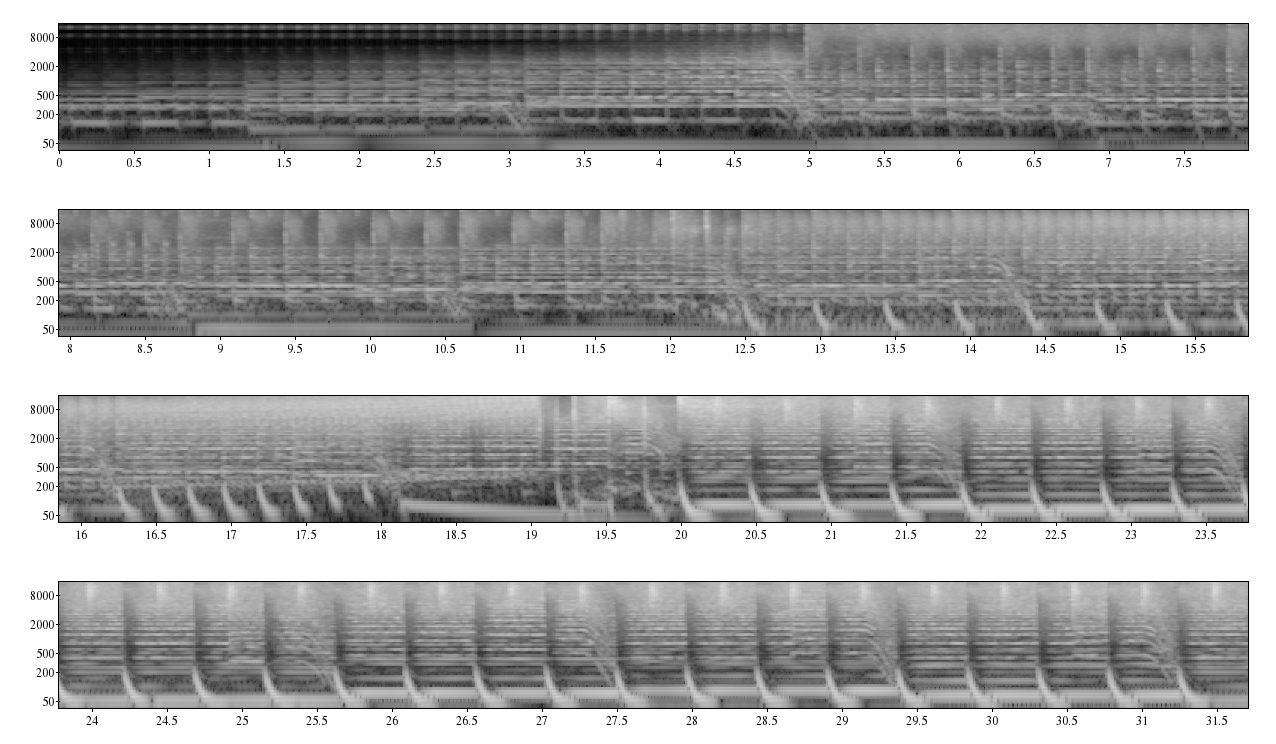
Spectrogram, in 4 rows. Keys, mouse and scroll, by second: 8.4 space, 8.7 click, 8.9 space, 10.9 space, 11.8 click, 12.2 space, 14.7 typing, 14.8-21.9 drag, 22.4 alt+scroll up 1, 23.5-25.5 alt+drag, 23.8 typing, 25.5-27.9 alt+shift+drag, 28.8 scroll up 1, 29.8 alt+scroll down 1.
